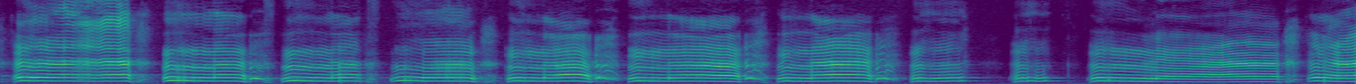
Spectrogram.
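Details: Infant crying sound effect: repeated loud, high-pitched wails, each about a second long, with brief breaths between.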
